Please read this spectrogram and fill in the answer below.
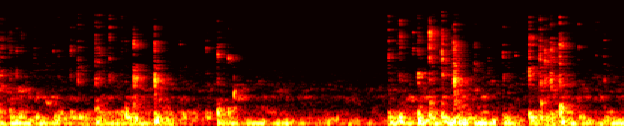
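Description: Faint computer keyboard typing: quick runs of keystroke clicks, pausing briefly a little before halfway, then a denser run of keystrokes.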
